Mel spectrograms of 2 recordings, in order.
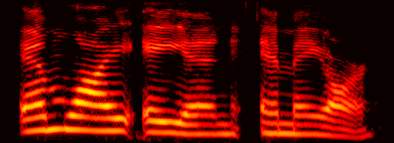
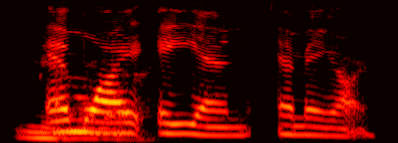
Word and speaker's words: Myanmar: it I'll spell it m-y-a-n-m-a-r m-y-a-n-m-a-r some people say Myanmar some people say Myanmar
